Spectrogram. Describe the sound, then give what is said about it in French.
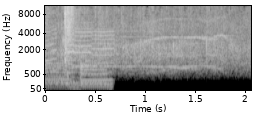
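An audience at Montreux Comédie claps and applauds steadily to welcome comedian Virginie Fortin to the stage, a dense wash of hand claps that holds at an even level for the whole moment, with no one speaking over it. “Préparez-vous maintenant à accueillir notre prochain artiste et faites du bruit, où que vous soyez, pour Virginie Fortin.”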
